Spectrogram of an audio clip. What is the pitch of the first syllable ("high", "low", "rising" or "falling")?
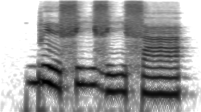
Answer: falling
